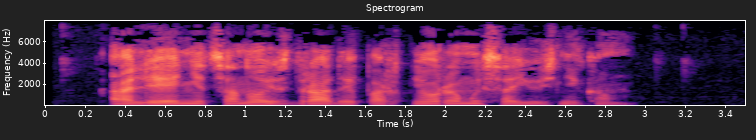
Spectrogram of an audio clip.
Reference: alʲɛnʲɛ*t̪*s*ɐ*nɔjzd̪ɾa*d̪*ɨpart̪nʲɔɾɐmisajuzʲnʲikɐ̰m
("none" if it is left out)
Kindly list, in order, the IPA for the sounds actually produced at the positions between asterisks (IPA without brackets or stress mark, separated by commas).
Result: t̪, a, d̪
